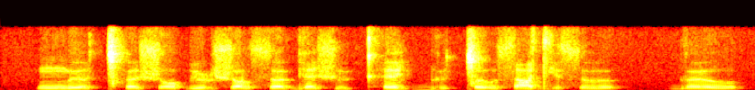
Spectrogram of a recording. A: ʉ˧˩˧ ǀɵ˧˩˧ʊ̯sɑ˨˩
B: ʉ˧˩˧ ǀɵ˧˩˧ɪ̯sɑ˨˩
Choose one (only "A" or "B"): A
